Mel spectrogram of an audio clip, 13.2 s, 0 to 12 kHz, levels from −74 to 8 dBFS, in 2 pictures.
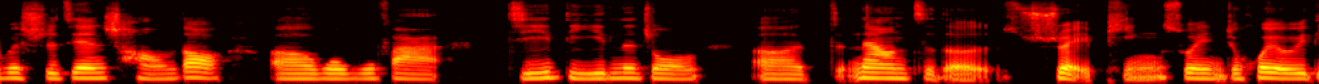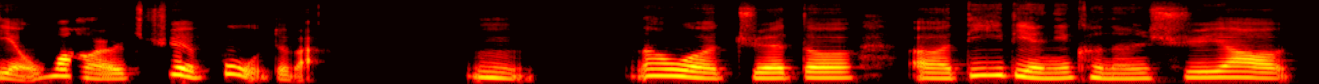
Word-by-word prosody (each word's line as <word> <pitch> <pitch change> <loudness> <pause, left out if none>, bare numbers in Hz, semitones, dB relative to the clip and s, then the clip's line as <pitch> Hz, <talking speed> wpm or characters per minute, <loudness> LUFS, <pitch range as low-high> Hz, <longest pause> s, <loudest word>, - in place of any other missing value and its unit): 会 175 0 -1
时 170 -1 -5
间 175 +1 +4
长 165 -3 -5
到， 180 -1 +2 0.2
呃， 160 0 0
我 160 0 0
无 160 +1 -4
法 160 -2 -3 0.3
及 170 +3 -3
抵 165 -4 -3
那 175 +1 -1
种 160 -3 -3 0.2
呃， 150 -1 -3 0.2
那 185 - +1
样 175 -1 +3
子 - - -7
的 - - -2
水 - - +1
平， - - -6
所 175 -3 0
以 165 - +1
你 - - -6
就 160 - -4
会 185 +3 +4
有 165 -1 +5
一 165 - 0
点 170 - -1
望 240 -1 +6
而 160 - +1
却 255 - +2
步， 220 +11 -1
对 - - -7
吧？ - - -4 0.8
嗯， 195 -4 -2 0.5
那 240 +2 +1
我 195 -7 +6
觉 175 +1 +3
得， 185 0 +3 0.2
呃， 175 -1 +1
第 255 +9 -1
一 265 - +2
点 205 -7 +3
你 180 - 0
可 190 -1 -2
能 165 0 -3
需 195 +3 -3
要， 195 -3 +3
175 Hz, 220 characters per minute, -21 LUFS, 165-195 Hz, 0.8 s, 望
